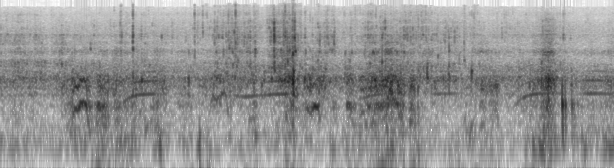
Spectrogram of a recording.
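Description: Lagoon water sloshing and splashing right at the microphone as a person wades and works in shallow water, with irregular small splashes throughout.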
